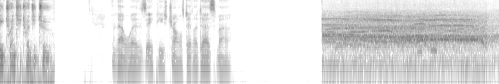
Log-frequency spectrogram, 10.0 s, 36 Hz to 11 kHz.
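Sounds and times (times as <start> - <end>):
speech: 0.0 - 1.1, 2.2 - 4.7, 6.4 - 7.0
large crowd in Berlin cheering loudly as a monarch arrives: 6.4 - 9.9.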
